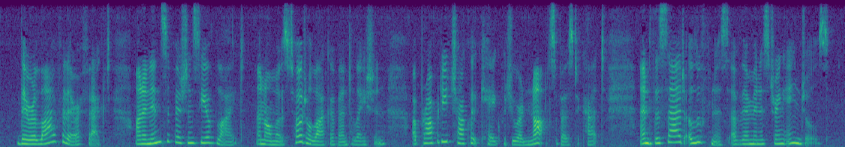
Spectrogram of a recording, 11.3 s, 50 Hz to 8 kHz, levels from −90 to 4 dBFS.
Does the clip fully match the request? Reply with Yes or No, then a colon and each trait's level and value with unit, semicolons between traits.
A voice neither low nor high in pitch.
No: high, 245 Hz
